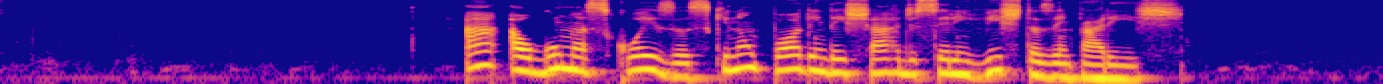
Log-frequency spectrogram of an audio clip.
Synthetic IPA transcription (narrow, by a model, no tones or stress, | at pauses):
aawɡũmɐskojzɐskɪnɐ̃w̃pɔd̪ẽj̃d̪ejʃaɾd͡ʒɪseɾẽj̃viʃt̪ɐzẽj̃paɾis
